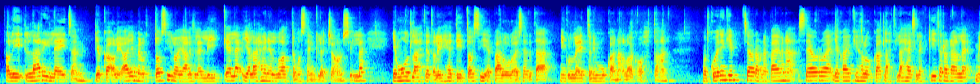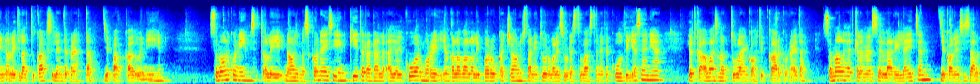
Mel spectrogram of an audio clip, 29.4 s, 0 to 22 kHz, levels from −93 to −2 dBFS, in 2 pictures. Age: 20-39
